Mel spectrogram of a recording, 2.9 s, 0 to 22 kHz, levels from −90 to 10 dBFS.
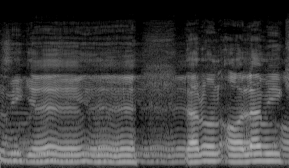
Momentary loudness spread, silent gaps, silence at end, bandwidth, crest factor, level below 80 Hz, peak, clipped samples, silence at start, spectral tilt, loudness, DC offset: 8 LU; none; 0 s; 13.5 kHz; 14 dB; -76 dBFS; -14 dBFS; under 0.1%; 0 s; -6 dB/octave; -29 LUFS; under 0.1%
